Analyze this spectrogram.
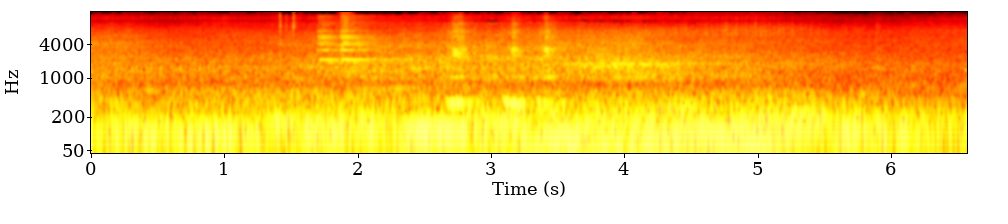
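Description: A jeepney engine rumbles as it drives by.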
